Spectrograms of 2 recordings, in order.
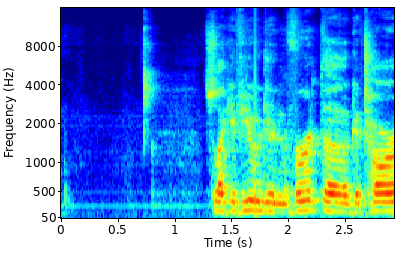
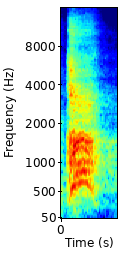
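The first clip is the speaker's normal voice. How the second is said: surprised gasp; 13 dB louder than usual. Retold or imitated. Surprised at finding empty cases.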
